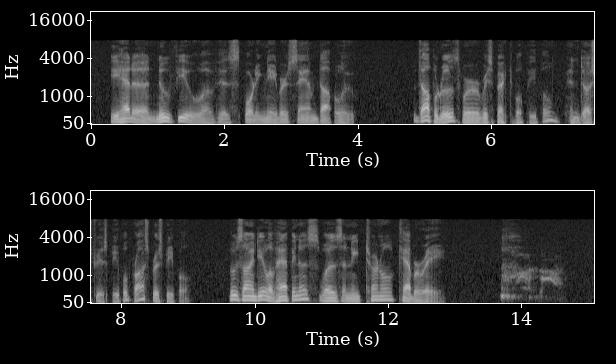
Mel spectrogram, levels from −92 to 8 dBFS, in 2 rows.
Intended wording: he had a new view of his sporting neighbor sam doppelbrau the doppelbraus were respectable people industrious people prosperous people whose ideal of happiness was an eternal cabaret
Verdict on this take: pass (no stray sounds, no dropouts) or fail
fail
